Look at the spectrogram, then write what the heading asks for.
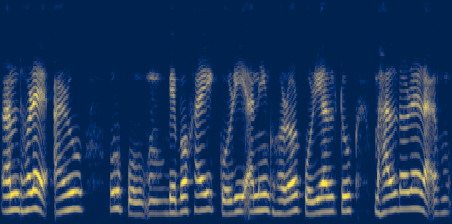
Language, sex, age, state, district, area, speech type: Assamese, female, 30-45, Assam, Biswanath, rural, spontaneous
